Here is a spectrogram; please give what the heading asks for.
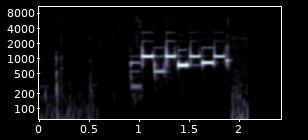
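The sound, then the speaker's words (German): A mobile phone ringtone sounds for an incoming call: a quick melodic run of bright electronic tones, loud and alone, preceded by a few faint clicks. “jetzt werde ich gerade angerufen. Der Chef ruft an, mal sehen, vielleicht hat er noch was für mich.”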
